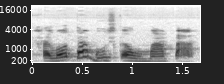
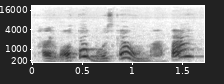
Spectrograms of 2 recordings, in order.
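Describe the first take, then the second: First: The voice falls at the end. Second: The voice rises at the end. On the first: It states a fact. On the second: It asks a question.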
